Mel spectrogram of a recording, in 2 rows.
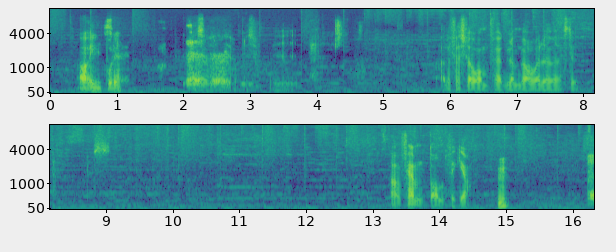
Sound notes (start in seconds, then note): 2.0 counting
